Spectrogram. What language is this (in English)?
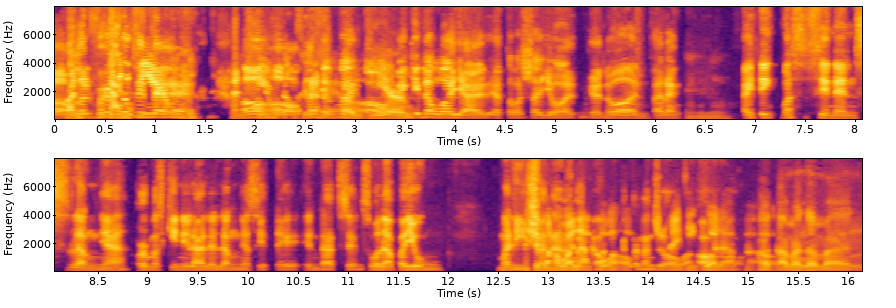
Filipino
